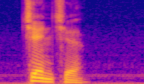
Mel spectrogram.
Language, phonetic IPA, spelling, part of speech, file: Polish, [ˈt͡ɕɛ̇̃ɲt͡ɕɛ], cięcie, noun, Pl-cięcie.ogg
